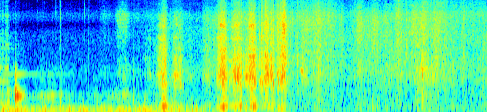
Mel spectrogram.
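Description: Dry wood crackling and snapping, with a quick run of sharp cracks about three seconds in.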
